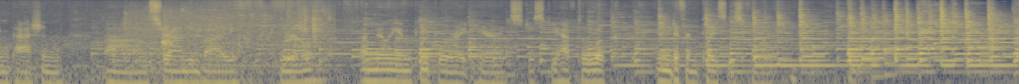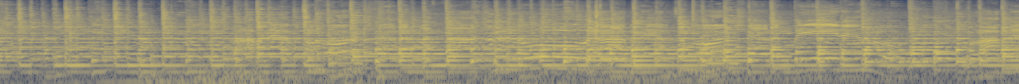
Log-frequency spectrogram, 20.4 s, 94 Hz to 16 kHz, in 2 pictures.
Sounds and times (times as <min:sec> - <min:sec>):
Speech: 0:00.0 - 0:07.8
Music: 0:00.9 - 0:20.3.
